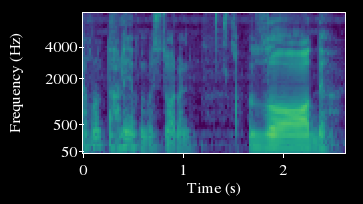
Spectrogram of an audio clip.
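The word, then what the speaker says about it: ض: না মাড়ির দাঁতগুলো রয়েছে তো মাড়ির দাঁতের সঙ্গে কি করতে হবে টাচ করে দিতে হবে তাহলে কি হবে দ উচ্চার হবে একটু ট্রাই করুন চেষ্টা করুন তাহলেই আপনি বুঝতে পারবেন দদ কি দদ দদ ঠিক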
